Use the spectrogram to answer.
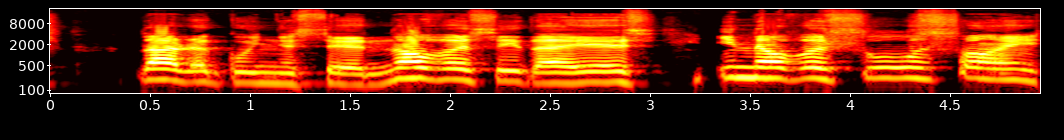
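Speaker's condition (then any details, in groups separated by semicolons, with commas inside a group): Cerebral palsy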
